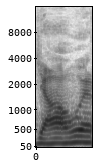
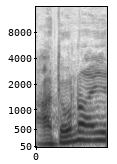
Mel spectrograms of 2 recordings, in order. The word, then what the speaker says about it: 아도나이: 있으면 그것을 읽을 때에 여호와 라고 야외 라고 발음하지 않고 아도나이 라 그렇게 푸르던 이름의 여호와의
